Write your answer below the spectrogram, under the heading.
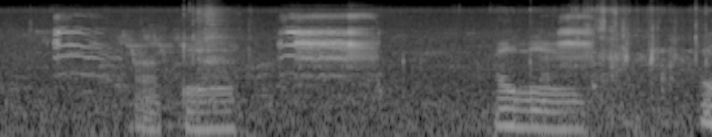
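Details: Cat giving several harmonic meows, some drawn out and nasal, others sharp and high, spaced a second or two apart, with a person speaking between them.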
